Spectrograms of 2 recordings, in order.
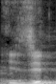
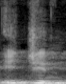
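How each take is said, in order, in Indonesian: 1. Konsonan tengah itu bunyi z. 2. Konsonan tengah itu bunyi j. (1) "pakai Z" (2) "hanya bisa mengucapkan J"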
